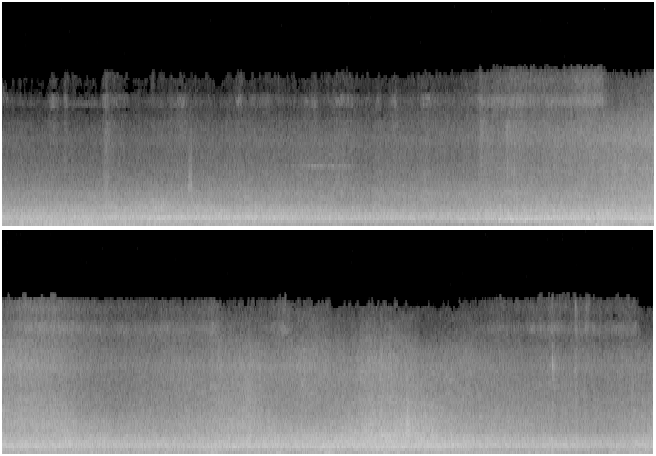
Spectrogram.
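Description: Steady road traffic noise, swelling as vehicles pass about eight and thirteen seconds in.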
